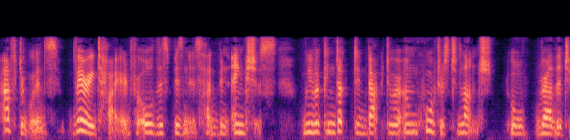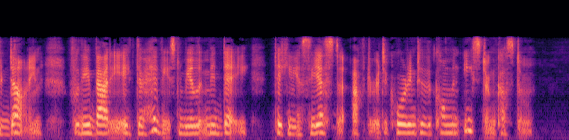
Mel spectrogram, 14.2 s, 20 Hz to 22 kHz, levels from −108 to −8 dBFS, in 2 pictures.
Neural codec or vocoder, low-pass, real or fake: vocoder, 24 kHz, 100 mel bands, Vocos; 7.2 kHz; fake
